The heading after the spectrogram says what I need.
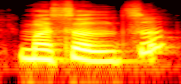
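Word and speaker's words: muscles: जब एस के तुरंत बाद सी आता है तो अक्सर सी जो हमारा है वो साइलेंट हो जाता है। एग्जाम्पल देखिए, मसल्स, शाइन्स, सीन, सेंट।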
